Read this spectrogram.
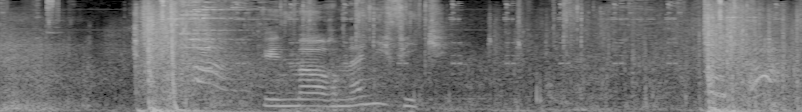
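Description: Loud gunshots crack with a short ringing echo.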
